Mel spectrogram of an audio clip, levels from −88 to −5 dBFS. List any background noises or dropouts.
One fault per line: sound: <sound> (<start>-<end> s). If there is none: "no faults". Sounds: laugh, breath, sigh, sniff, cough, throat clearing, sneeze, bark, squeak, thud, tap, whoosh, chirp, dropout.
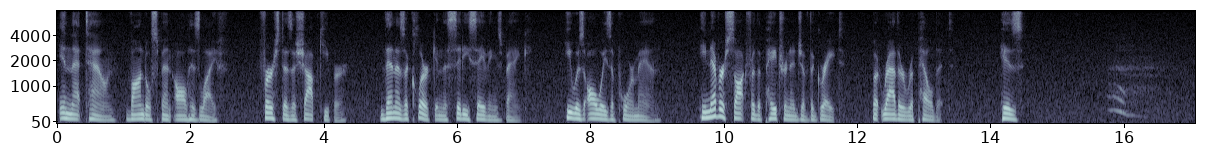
sound: sigh (15.7-16.8 s)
